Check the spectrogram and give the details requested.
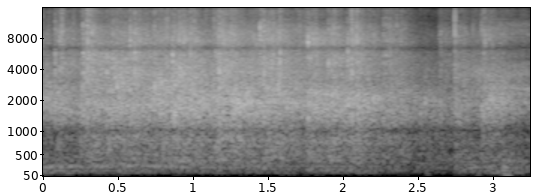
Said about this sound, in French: Merci pour vos applaudissements.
